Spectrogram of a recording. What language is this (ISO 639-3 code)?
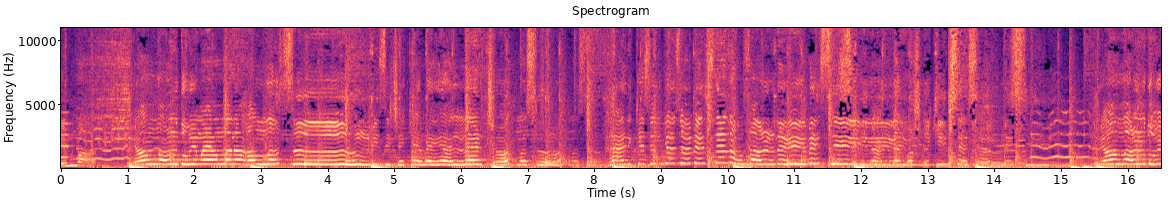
bul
